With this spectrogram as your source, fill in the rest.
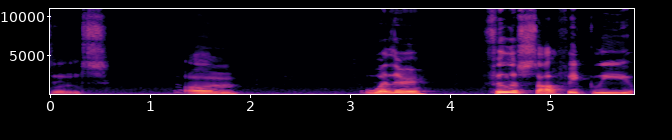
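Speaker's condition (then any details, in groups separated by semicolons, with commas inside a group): Cerebral palsy, mixed, mild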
